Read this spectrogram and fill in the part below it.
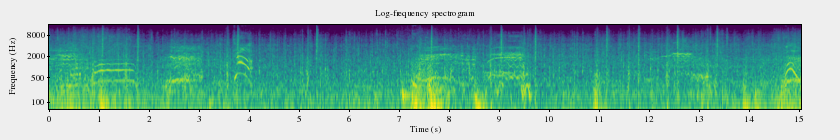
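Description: Horse hooves clatter on cobblestones.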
